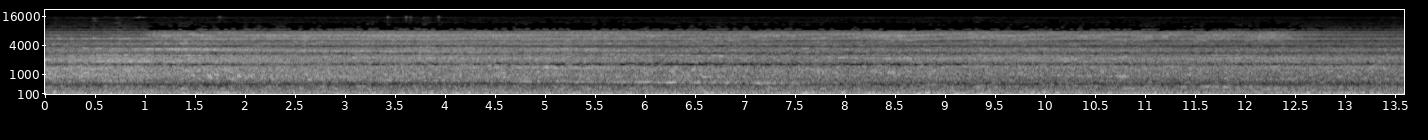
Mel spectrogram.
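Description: Train wheels whine with a high, shifting squeal.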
